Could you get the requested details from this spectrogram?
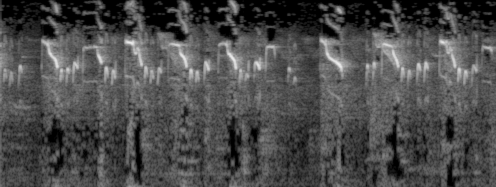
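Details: White-eye female in breeding condition, kept to make males sing for luring: rapid, high, bubbling twitter of slurred chirps in short bursts with brief pauses.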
